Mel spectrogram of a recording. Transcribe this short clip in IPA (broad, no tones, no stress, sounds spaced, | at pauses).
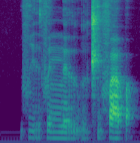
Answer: f i r f e nː ɛ r ṵ r t͡ʃʼ i f a p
